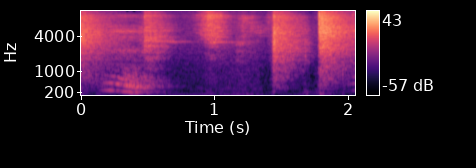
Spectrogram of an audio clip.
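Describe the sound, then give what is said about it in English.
A flogger strikes someone on a swing, wrapping around it with each blow. A voice is heard briefly at the start, followed by a few sharp, swishing lashes. “And I'm doing this so hard that the flogger is wrapping around the swing.”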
